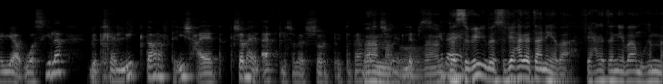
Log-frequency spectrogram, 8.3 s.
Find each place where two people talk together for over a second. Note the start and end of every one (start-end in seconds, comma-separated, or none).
4.5-5.9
